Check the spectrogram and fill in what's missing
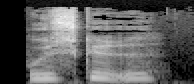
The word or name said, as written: udskyde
